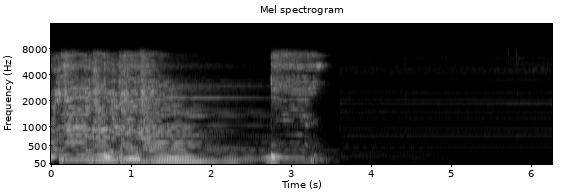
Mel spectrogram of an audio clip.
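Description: Electric guitar playing the last bars of a punk-rock song: chords ringing, then a final strummed chord about three seconds in that is cut off sharply half a second later. Near silence follows, with only a faint steady hum.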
